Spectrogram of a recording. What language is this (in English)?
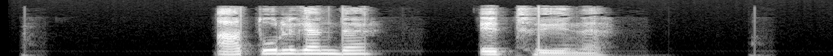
Bashkir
